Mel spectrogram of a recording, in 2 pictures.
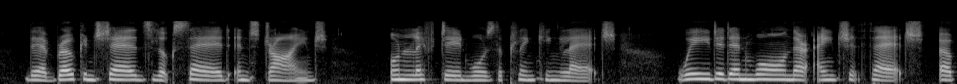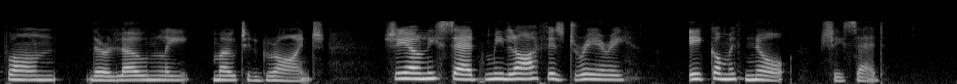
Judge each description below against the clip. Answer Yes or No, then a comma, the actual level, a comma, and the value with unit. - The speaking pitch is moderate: No, high, 215 Hz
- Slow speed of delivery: Yes, slow, 115 wpm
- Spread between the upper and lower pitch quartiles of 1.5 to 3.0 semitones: Yes, average, 2.7 semitones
